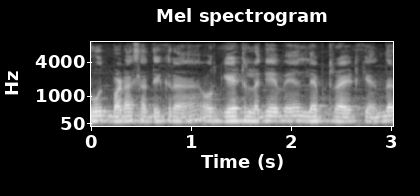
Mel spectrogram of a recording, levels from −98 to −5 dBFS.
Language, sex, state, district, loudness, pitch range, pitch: Hindi, male, Maharashtra, Washim, -18 LUFS, 115-125 Hz, 120 Hz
